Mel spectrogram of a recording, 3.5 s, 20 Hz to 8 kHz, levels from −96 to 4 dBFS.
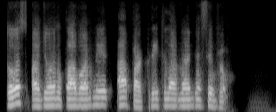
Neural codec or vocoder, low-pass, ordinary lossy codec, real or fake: codec, 16 kHz, 1 kbps, FreqCodec, smaller model; none; none; fake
